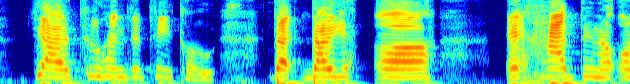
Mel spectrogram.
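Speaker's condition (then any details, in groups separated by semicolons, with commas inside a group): Cerebral palsy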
